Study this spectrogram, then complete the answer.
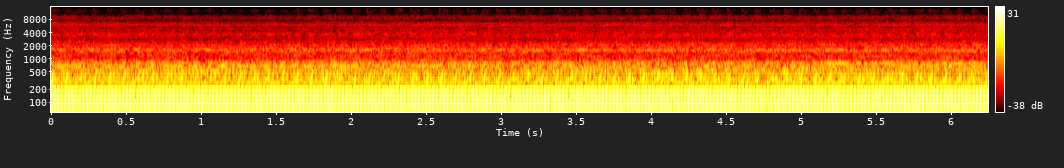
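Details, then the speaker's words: VW 1.8T first start after rebuild, warm-up with oil smoke burning off: deep idle pulsing about three and a half a second, slightly lumpy like a light misfire; cam timing one tooth retarded (17 rollers). "at least sounds a little weird almost like it's like misfiring a little bit"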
